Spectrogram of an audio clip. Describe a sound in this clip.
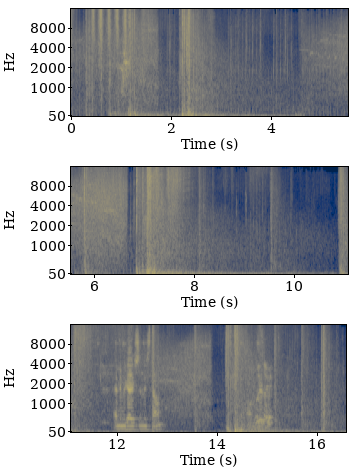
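Artillery shells explode with deep booms.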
